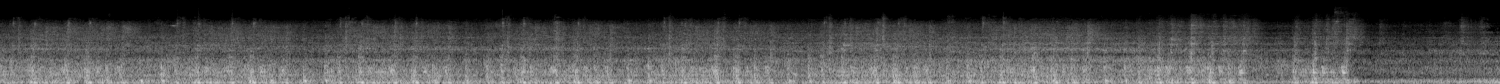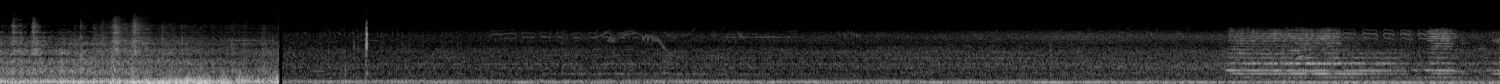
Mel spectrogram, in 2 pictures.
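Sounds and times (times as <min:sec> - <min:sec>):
train wheels clattering over joints: 0:00.0 - 0:17.8
distant diesel locomotive rumble: 0:00.0 - 0:30.0.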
